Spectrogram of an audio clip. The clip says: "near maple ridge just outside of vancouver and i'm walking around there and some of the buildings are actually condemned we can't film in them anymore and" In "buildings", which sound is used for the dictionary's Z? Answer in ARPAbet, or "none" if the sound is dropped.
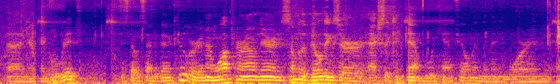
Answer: Z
